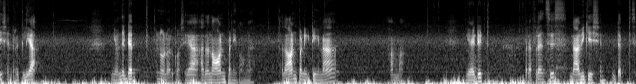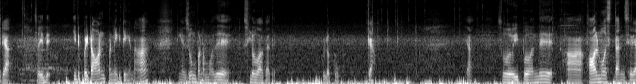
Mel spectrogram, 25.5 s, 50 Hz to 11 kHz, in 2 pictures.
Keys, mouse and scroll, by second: 1.2 click, 6.3 click, 8.7-9.4 drag, 9.7-12.7 drag, 13.3 click, 15.7-18.0 scroll up 18, 18.1-18.5 scroll up 5, 18.6-20.2 scroll down 23, 20.4-21.4 shift+middle drag, 22.3 click, 22.9-23.7 middle drag.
